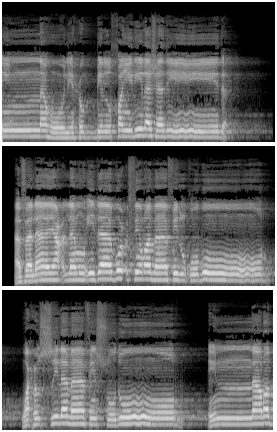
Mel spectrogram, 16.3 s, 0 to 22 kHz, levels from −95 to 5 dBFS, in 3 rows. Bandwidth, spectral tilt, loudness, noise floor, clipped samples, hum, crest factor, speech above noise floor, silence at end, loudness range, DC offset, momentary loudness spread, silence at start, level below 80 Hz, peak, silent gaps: 15 kHz; -5 dB/octave; -15 LUFS; -52 dBFS; under 0.1%; none; 14 dB; 37 dB; 0 s; 4 LU; under 0.1%; 9 LU; 0 s; -58 dBFS; 0 dBFS; 5.41-5.68 s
